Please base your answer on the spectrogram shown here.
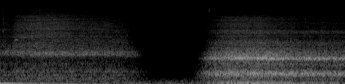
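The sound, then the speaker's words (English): Deep breathing, drawn as a long, rough airy breath, a brief quiet gap, then another fuller breath, steady and fairly loud with no talking. “Deep breaths.”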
